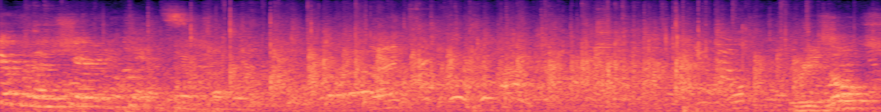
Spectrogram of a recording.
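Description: An audience at a county fair livestock show applauds and cheers, steady clapping from a crowd in a large space with voices mixed in.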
